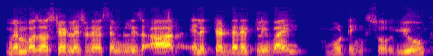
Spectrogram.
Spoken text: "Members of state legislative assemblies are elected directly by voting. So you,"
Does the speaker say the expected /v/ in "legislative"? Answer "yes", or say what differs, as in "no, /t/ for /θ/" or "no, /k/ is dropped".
no, /v/ is dropped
